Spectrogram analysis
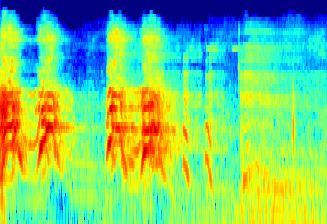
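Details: German Shepherd dog playing with a trolley, barking in two quick pairs of sharp barks within about a second, then fading into softer short yips and faint rustling.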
